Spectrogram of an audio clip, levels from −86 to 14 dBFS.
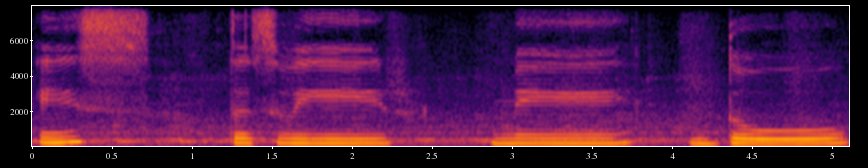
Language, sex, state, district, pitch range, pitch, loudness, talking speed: Hindi, female, Punjab, Fazilka, 240-365 Hz, 255 Hz, -14 LUFS, 45 wpm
